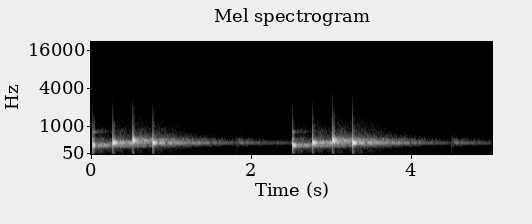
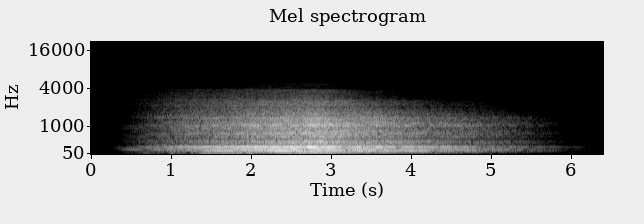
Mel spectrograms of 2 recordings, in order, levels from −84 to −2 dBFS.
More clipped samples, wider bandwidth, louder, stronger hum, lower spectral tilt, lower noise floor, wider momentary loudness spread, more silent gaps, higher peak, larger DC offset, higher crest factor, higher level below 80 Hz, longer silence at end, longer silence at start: neither; second, 1.8 kHz vs 3.9 kHz; second, -25 LUFS vs -19 LUFS; neither; second, -10.5 dB/octave vs -12.5 dB/octave; second, -64 dBFS vs -77 dBFS; about the same, 22 LU vs 21 LU; neither; second, -6 dBFS vs -2 dBFS; neither; about the same, 20 dB vs 18 dB; second, -70 dBFS vs -44 dBFS; second, 1.1 s vs 1.55 s; second, 0 s vs 0.8 s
